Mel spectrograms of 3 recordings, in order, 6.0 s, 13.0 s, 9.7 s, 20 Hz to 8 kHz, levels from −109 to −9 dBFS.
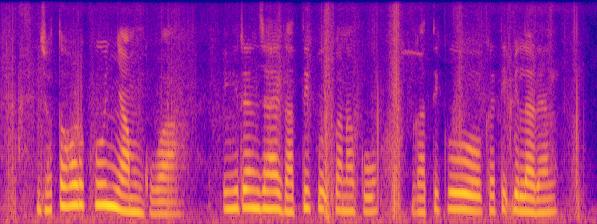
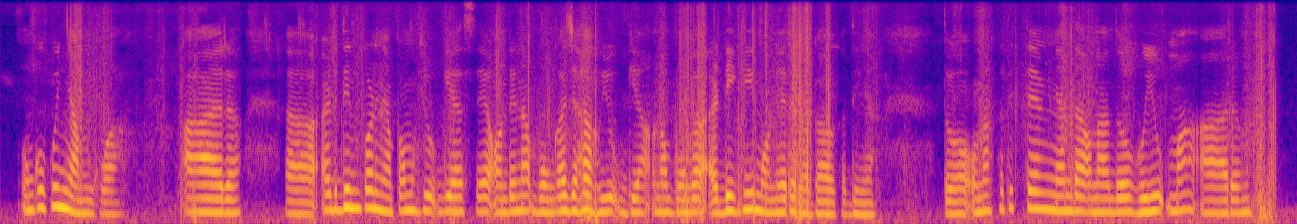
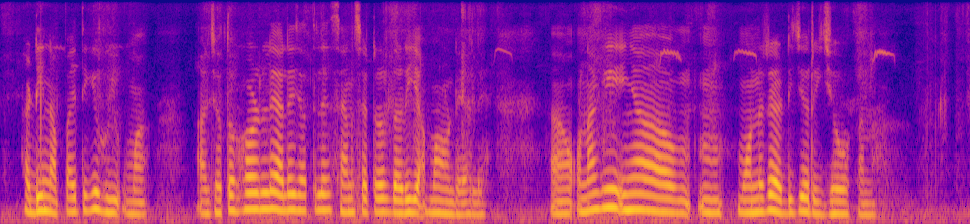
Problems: constant background noise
